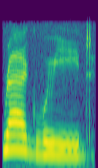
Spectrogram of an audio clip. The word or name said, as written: ragweed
